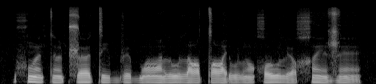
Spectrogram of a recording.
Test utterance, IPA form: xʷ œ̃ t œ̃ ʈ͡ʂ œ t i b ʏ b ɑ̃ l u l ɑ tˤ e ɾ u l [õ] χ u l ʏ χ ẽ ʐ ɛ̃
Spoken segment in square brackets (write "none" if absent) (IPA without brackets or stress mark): õ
